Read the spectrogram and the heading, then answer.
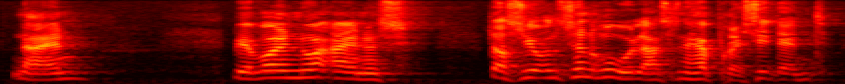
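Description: A man's voice: sits high, moderate pace, sharp tone. An actor playing a polite, despairing old father in a German radio play, courteous but firm in his pleading. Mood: politely firm. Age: older.

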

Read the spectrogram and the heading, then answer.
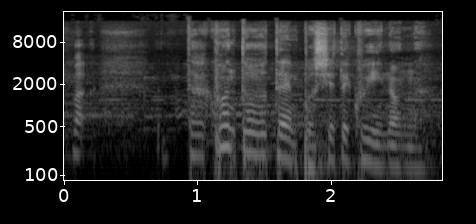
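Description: An actor playing an eager, soft-hearted young crewman in a radio drama, hesitant and deferential. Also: a little high, expressive, measured pace, soft background music. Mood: flustered joy. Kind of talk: live radio drama acting. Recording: echoing hall reverb.

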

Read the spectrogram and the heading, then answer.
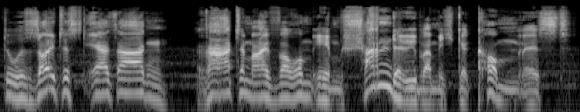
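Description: A man's voice: mid-range voice, sing-song, measured pace, a bit bright, slight background noise. An actor playing a stern old Martian father in a radio play, disdainful and declamatory. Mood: scornful. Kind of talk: German satirical radio play acting.

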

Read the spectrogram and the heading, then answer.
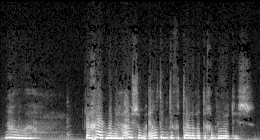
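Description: Actress as a high, mellow, cautious woman. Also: fairly even intonation, fairly quick, lightly acted. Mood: thoughtful, hesitant. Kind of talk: Dutch radio play dialogue. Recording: dull muffled radio play recording.

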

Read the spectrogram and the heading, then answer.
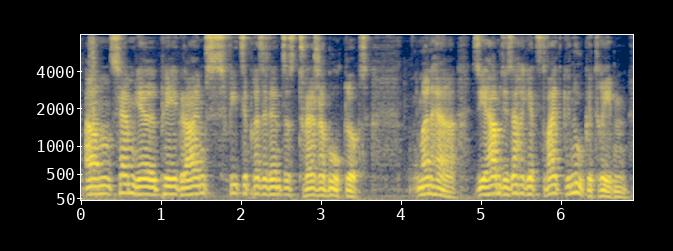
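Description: An actor as a fed-up male customer in a radio play, firm and formal in a mid-pitched voice. He dictates a stern letter with background noise and clicking. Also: normal speed, lightly acted. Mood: stern, indignant. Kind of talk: radio drama letter reading. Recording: slightly noisy radio play, typewriter clicks.

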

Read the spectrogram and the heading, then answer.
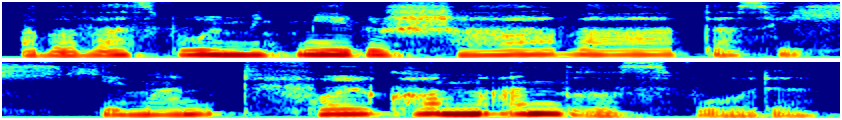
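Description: An actress playing a wistful, lovelorn wife in a radio drama, confiding intimately in a breathy voice that often nears a whisper. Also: female voice, mid-range voice, normal speed, mellow. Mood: tender, longing. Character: wistful, devoted wife secretly longing for absent lover. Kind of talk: literary radio drama monologue.

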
